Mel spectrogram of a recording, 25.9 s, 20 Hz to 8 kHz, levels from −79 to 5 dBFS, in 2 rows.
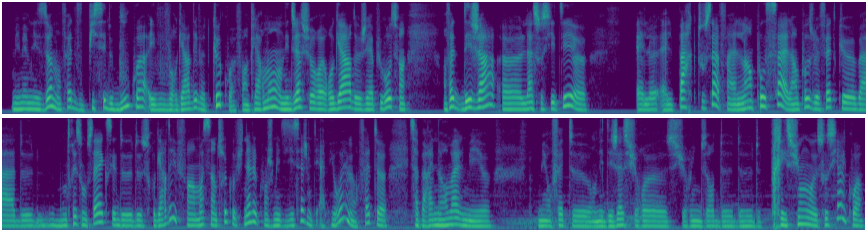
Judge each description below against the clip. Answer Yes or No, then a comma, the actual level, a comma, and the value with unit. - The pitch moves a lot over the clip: No, average, 4.2 semitones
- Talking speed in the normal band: No, fast, 250 wpm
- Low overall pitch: No, medium, 150 Hz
